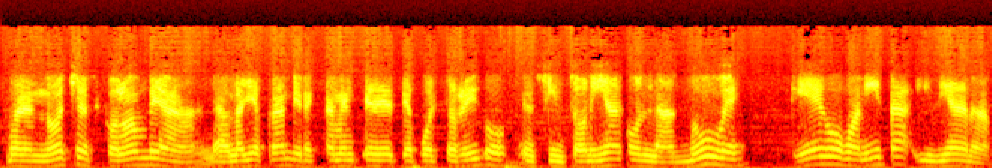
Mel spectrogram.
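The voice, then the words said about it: Regional Spanish accent. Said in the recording (Spanish): “ese acento ... nos enloquece”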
